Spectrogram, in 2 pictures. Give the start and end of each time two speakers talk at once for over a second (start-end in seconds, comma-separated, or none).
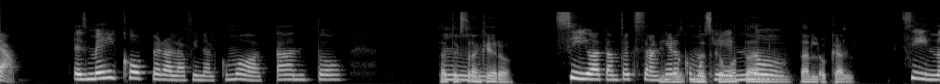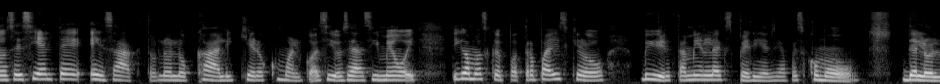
6.6-7.9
